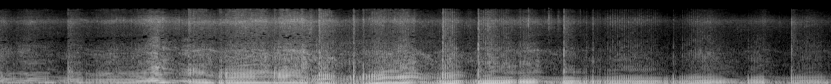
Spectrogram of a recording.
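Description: Tyres crunch and slip on dirt and rocks.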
